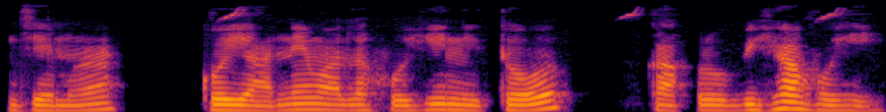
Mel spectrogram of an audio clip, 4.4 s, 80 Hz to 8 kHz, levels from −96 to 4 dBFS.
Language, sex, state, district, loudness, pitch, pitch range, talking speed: Chhattisgarhi, male, Chhattisgarh, Jashpur, -24 LUFS, 140 Hz, 135-145 Hz, 160 wpm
